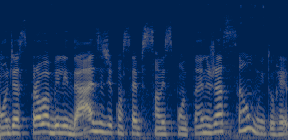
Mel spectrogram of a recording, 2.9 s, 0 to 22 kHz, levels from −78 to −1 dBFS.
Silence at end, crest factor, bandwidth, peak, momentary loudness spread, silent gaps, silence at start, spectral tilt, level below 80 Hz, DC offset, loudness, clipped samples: 0 s; 16 dB; over 20 kHz; -16 dBFS; 8 LU; none; 0 s; -5.5 dB/octave; -60 dBFS; under 0.1%; -33 LUFS; under 0.1%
